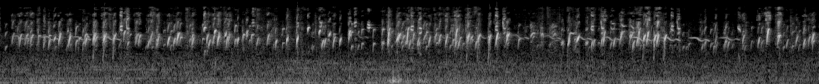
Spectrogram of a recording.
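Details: European goldfinch twittering at length: dense high chirps and buzzy trills with a few slurred whistles, continuous for over eight seconds with faint low hum.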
